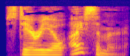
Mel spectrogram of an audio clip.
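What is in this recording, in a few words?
"stereoisomer", British English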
